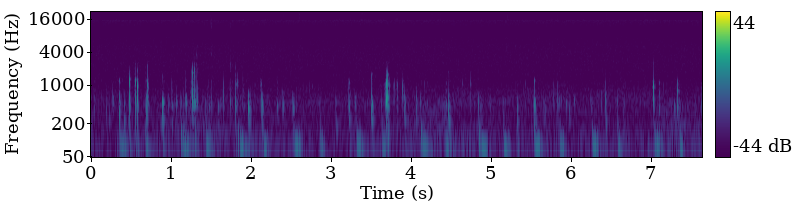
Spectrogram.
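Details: Low, irregular gurgling and rumbling pops from a starving person's belly, recorded during what was meant to be a heartbeat recording; hunger stomach growling (borborygmi).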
